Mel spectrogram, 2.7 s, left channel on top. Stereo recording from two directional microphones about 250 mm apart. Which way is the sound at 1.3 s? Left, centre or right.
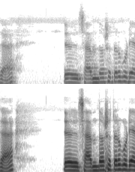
Right.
